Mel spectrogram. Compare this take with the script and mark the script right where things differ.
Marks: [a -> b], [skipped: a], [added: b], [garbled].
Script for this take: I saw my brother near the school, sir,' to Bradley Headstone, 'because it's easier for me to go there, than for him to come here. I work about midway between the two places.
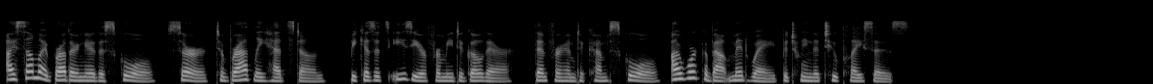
I saw my brother near the school, sir,' to Bradley Headstone, 'because it's easier for me to go there, than for him to come [here. -> school] I work about midway between the two places.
